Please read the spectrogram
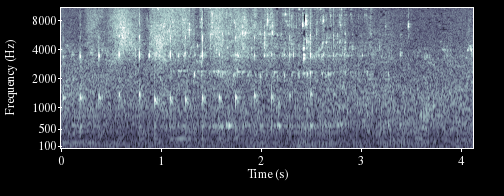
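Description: White wine being poured from a bottle into a stemmed wine glass: a faint, quick run of glugs, about five a second.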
